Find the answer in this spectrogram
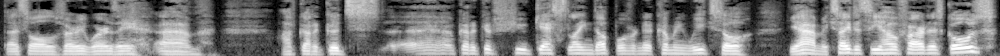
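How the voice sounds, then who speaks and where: A man's voice: medium pitch, steady tone, normal speed, no echo, studio quality. A man hosting a podcast, giving a chatty, rambling and self-deprecating outro while out on a walk. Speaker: podcast host. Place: outdoors on a walk.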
